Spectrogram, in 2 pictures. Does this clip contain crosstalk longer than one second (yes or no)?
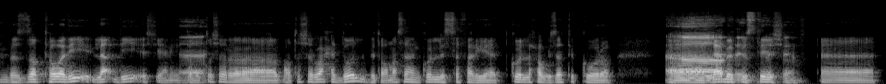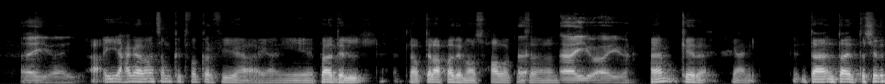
yes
